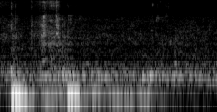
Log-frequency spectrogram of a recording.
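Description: Two muffled low thumps with a low rumble between them, the sound of handling noise as the camera is moved.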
